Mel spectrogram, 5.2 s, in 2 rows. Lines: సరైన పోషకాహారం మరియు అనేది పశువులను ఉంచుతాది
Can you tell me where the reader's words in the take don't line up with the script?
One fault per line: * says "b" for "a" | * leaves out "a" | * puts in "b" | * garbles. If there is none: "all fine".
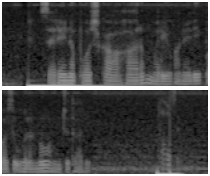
all fine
